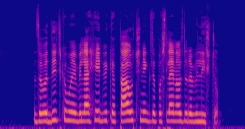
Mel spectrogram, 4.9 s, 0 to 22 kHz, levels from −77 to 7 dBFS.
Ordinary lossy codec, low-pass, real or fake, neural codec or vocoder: none; 19.8 kHz; real; none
